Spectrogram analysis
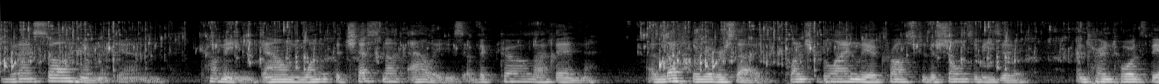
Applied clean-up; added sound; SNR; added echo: none; Liquid; 11 dB; reverberation time 0.3 s.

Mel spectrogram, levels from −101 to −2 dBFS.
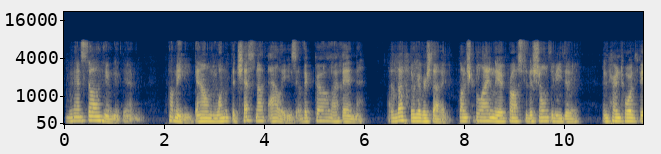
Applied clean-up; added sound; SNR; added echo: neural mask model DeepFilterNet 3.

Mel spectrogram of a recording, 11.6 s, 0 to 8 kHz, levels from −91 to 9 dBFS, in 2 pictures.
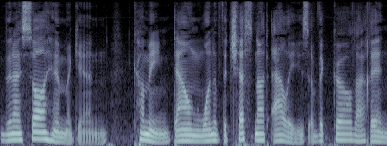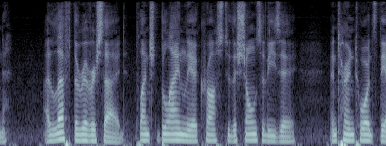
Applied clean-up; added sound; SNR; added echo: none; none; none; none.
